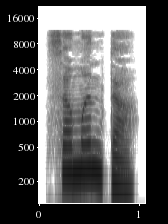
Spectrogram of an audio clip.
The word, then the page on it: ಸಮಂತ: samanta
